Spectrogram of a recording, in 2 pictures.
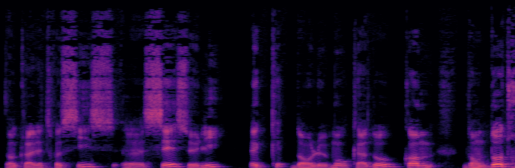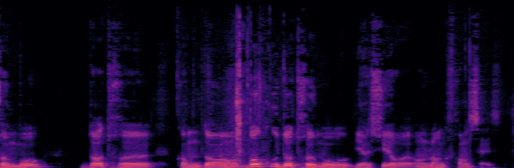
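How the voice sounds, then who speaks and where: A man's voice: mid-range voice, lively intonation, slow, darkish tone. A man teaching a phonics lesson to young learners, patient and repetitive, sounding out words syllable by syllable with frequent filler sounds.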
